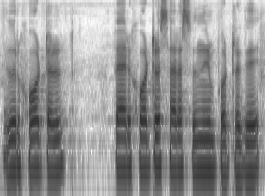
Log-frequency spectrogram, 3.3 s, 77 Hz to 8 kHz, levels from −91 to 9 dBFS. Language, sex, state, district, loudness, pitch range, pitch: Tamil, male, Tamil Nadu, Kanyakumari, -18 LUFS, 145-155 Hz, 150 Hz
